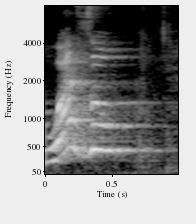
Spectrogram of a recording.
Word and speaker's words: oiseau: C'est pour ça que ça fait Z, mais c'est un S dans oiseau. Ça fait wa, O-I, Z, mais c'est S. Et le son O, qui s'écrit E-A-U. Oiseau. O-I, wa, Z, S, O, E-A-U.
